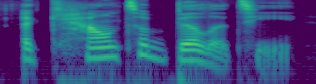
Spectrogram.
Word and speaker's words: accountability: Word number 10, accountability. This is a big, important word. Let's get the pronunciation.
